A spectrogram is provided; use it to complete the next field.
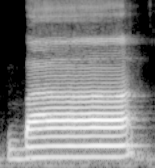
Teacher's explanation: বা টা আমরা দুই ঠোঁটের অংশে মিল করে উচ্চারণ করব অর্থাৎ দুই ঠোঁটের শুকনা অংশ মিল করে আমরা বা উচ্চারণ করব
